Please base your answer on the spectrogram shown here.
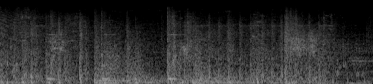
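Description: Rapid gunfire from the dungeon-crawler shooter Enter the Gungeon crackles in dense bursts over busy game noise, with a few sharper shots standing out and faint tonal blips underneath. Nobody speaks.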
